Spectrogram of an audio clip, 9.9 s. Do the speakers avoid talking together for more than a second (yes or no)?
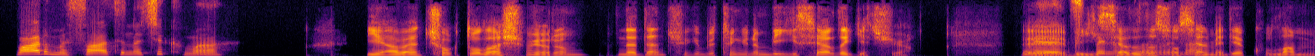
no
